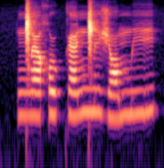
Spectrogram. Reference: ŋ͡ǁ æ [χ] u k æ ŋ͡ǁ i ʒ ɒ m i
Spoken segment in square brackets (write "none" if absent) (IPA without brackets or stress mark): χ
